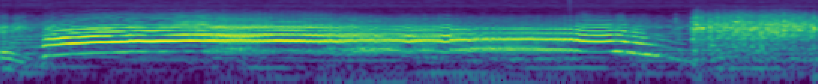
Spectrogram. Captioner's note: gargon growls, squeaks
